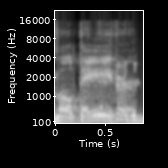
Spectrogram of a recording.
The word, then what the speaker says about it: Moldaver: Moldaver. Because it's Moldaver. Dave, like Dave.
